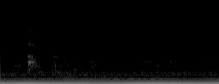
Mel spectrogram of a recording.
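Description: Felt-tip marker writing on a whiteboard: a run of faint, short, squeaky strokes as a word is written, over a steady low hum.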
